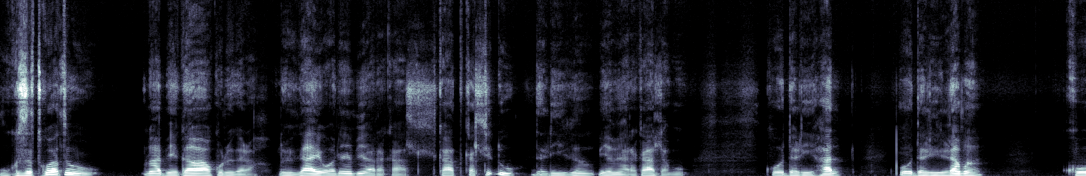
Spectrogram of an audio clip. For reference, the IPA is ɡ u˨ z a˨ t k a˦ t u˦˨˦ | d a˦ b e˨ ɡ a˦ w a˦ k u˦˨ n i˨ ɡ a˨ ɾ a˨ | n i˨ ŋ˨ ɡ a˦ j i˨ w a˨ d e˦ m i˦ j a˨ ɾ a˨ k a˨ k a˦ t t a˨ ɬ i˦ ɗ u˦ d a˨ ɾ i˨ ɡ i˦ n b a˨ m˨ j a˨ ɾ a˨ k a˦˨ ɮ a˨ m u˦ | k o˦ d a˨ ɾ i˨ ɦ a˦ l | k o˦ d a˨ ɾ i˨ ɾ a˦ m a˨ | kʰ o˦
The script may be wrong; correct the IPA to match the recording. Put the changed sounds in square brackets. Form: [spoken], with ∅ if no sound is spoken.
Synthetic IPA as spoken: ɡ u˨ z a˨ t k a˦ t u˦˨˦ | [n] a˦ b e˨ ɡ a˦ w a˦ k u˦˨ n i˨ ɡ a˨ ɾ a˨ | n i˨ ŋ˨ ɡ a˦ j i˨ w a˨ [n] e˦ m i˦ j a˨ ɾ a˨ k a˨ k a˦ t [k] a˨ ɬ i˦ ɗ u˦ d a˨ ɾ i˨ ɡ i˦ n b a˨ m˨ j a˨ ɾ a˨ k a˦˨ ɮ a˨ m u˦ | k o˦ d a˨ ɾ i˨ ɦ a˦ l | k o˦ d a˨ ɾ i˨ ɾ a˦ m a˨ | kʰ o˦

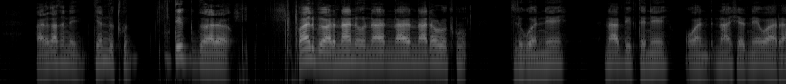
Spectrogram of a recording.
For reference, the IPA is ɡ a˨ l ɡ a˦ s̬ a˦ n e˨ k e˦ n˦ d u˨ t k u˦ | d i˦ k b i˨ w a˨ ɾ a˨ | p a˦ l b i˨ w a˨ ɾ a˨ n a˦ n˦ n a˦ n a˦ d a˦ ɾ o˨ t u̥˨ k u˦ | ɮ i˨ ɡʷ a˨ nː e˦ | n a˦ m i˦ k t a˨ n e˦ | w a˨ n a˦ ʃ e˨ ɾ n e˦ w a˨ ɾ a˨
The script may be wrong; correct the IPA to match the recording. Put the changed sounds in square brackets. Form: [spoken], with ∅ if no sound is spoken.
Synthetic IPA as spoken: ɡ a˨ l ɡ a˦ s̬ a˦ n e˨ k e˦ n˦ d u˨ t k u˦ | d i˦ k b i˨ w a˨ ɾ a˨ | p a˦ l b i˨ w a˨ ɾ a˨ n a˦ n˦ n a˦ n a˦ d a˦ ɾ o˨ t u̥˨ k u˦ | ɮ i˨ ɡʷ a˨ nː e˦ | n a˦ [b] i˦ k t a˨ n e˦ | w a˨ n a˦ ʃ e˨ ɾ n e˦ w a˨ ɾ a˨

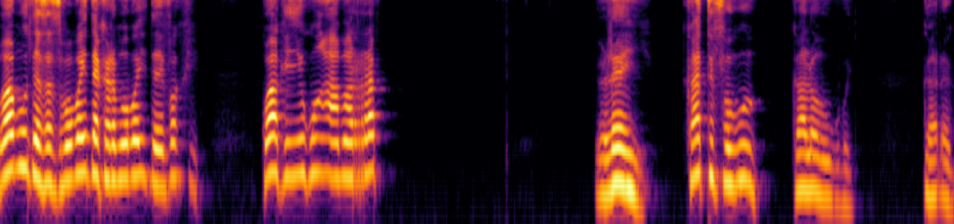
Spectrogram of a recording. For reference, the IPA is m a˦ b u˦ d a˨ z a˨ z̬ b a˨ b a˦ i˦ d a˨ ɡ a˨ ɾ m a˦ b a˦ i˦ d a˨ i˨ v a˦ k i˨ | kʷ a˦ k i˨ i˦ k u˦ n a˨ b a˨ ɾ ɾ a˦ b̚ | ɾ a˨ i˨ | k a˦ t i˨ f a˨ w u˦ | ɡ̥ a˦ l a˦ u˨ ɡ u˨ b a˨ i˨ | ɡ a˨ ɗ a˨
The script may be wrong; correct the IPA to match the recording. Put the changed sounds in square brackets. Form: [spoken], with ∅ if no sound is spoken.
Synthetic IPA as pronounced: m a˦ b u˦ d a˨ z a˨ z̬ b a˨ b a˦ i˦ d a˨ [k] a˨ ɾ m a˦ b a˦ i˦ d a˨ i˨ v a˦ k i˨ | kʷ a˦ k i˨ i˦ k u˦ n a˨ [m] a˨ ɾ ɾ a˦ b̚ | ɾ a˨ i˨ | k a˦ t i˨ f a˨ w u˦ | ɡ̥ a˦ l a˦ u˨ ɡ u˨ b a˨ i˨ | ɡ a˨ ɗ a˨

